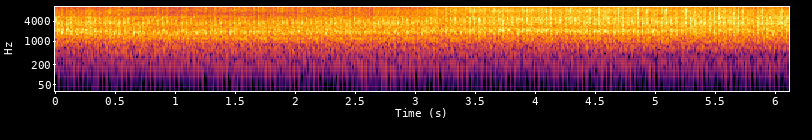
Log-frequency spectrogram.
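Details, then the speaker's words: GAZelle Next with a Cummins diesel, knock starting at idle, with revving to test it; a regular knock about three times a second over the diesel idle, cause unknown. "О, начало стучать."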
